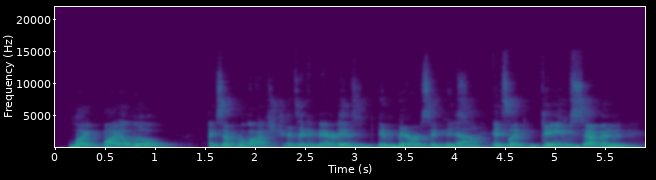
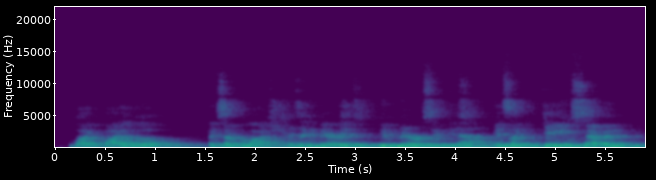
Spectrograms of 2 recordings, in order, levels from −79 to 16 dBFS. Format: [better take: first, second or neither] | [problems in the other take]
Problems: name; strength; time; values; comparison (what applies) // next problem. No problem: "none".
first | room echo; strong; dies away in 1.3 s; slight in the first // off-mic speech; far; far in the first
